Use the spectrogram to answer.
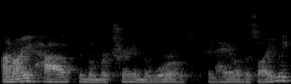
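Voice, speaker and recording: Somewhat breathy, a man of medium pitch speaks with an Irish accent in a room with audible echo. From Ireland. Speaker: celebrant, former banker and taxi driver. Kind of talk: podcast interview.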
